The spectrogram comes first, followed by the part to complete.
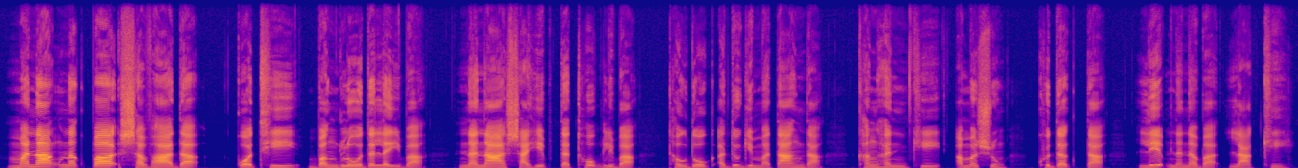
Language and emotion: Manipuri, neutral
